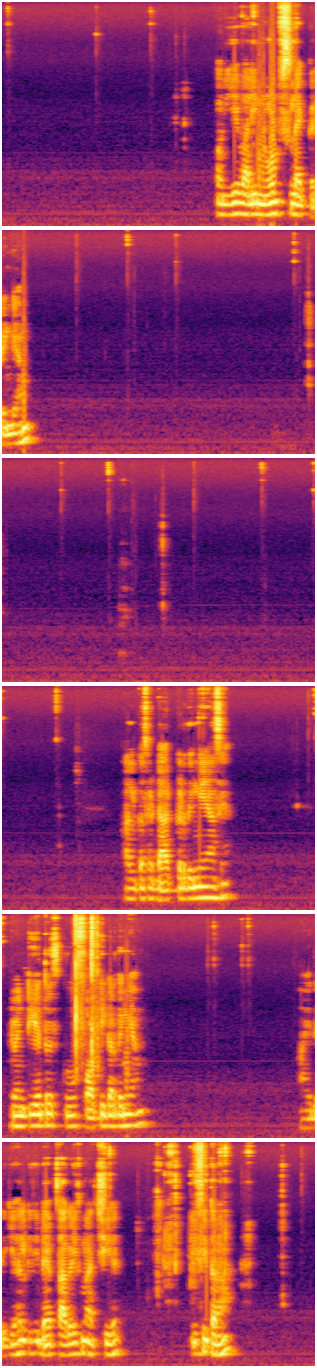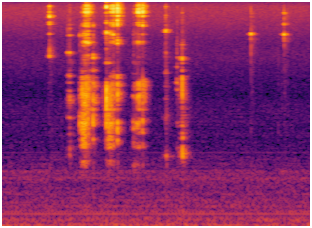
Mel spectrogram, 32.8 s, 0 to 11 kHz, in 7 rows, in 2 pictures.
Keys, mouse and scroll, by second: 2.0 scroll down 1, 5.0 scroll up 1, 5.2-16.5 drag, 21.3 click, 24.5 click, 24.9-25.3 scroll down 1, 26.2-26.6 scroll up 1, 27.4-28.8 drag, 28.8-29.6 alt+scroll up 1, 31.3-32.7 shift+drag.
